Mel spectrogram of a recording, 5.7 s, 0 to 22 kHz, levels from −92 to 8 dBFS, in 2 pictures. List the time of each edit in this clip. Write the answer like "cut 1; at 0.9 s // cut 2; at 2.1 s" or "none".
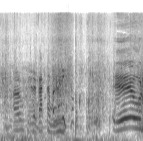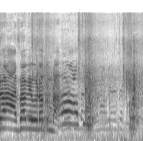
cut 1; at 1.4 s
